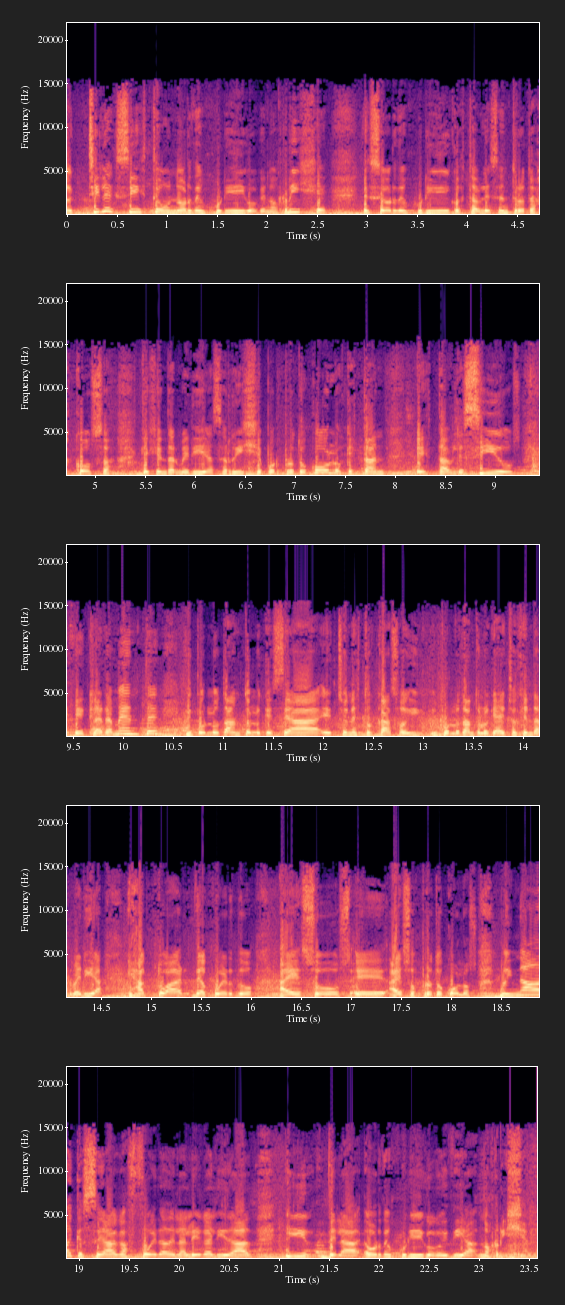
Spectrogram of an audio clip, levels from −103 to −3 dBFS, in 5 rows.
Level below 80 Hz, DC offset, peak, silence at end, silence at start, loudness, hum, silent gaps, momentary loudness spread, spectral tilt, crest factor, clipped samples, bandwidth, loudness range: -22 dBFS; 0.3%; 0 dBFS; 0 s; 0 s; -10 LUFS; none; none; 3 LU; -5 dB/octave; 10 dB; under 0.1%; 16 kHz; 1 LU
